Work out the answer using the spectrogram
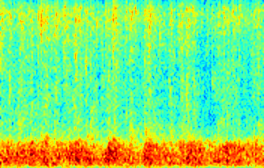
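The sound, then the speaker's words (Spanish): A church audience applauding: dense, steady clapping from many hands, loud and unbroken across the whole stretch, with no clear voices above it. “Denle el aplauso si se lo va a dar a Cristo, por favor.”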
